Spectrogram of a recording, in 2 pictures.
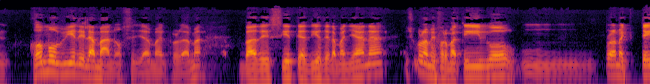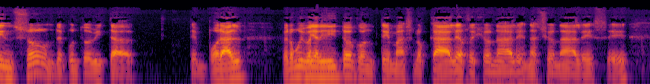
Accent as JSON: {"language": "Spanish", "country": "Chile", "said": "yo soy chileno"}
